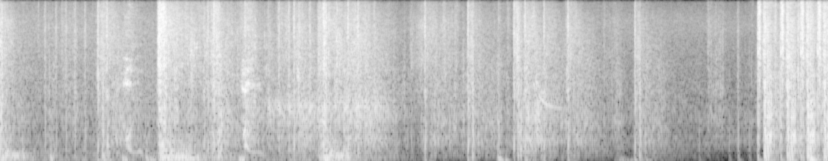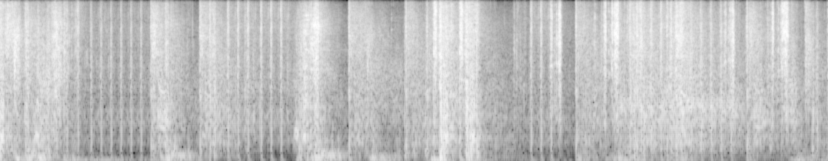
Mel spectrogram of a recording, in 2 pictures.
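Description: Gunshots crack and boom repeatedly in a firefight.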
